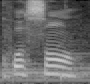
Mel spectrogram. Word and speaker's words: croissant: for this superhuman woman but I must insist it should be pronounced quason was so oh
